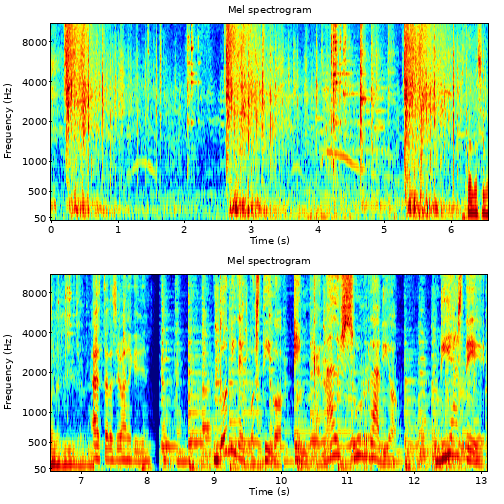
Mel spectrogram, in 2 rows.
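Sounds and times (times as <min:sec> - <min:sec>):
heavy cannon shots: 0:00.0 - 0:02.0, 0:02.6 - 0:04.2, 0:05.2 - 0:06.6
speech: 0:06.2 - 0:08.3, 0:09.1 - 0:13.1.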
